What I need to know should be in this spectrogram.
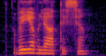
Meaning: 1. to show itself, to manifest itself, to become apparent 2. to come to light 3. to turn out, to prove, to show itself (to be: +instrumental) 4. passive of виявля́ти impf (vyjavljáty)
- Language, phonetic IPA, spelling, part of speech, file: Ukrainian, [ʋejɐu̯ˈlʲatesʲɐ], виявлятися, verb, Uk-виявлятися.ogg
